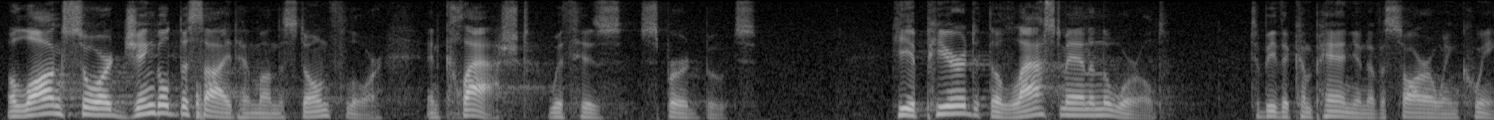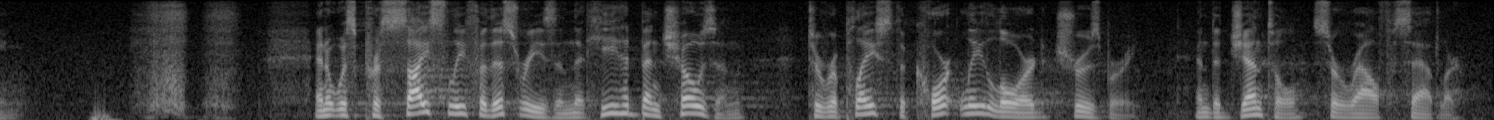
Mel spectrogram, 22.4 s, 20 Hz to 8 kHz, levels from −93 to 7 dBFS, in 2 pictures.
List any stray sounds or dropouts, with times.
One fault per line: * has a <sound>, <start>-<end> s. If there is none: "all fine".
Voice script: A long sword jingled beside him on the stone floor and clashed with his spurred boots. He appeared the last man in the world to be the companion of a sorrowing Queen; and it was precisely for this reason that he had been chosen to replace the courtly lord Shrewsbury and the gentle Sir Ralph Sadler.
* has a sniff, 11.9-13.1 s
